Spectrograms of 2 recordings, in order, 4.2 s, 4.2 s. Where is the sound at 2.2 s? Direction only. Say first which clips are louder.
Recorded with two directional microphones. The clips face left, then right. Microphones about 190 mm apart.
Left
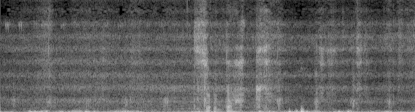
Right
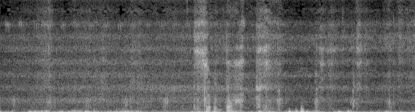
Right 1 dB; 15° right (ahead or behind).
